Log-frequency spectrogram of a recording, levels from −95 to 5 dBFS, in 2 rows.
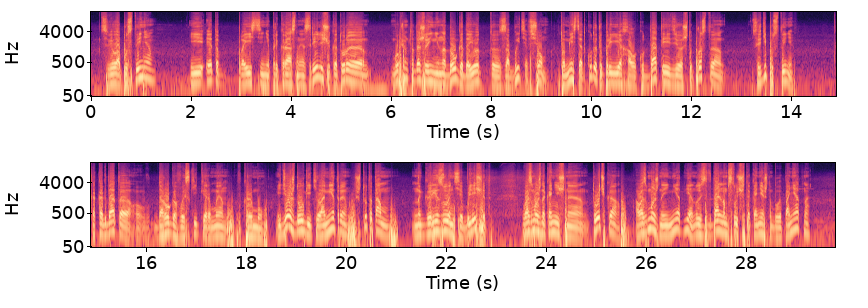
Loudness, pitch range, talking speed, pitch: -7 LUFS, 100-130 Hz, 125 wpm, 115 Hz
